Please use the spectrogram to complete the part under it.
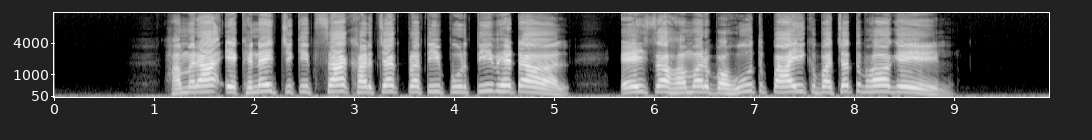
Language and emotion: Maithili, happy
